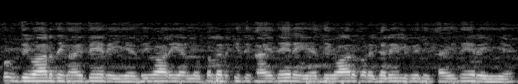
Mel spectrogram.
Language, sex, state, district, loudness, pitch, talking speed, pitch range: Hindi, male, Haryana, Charkhi Dadri, -16 LUFS, 145 Hz, 255 wpm, 140-150 Hz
